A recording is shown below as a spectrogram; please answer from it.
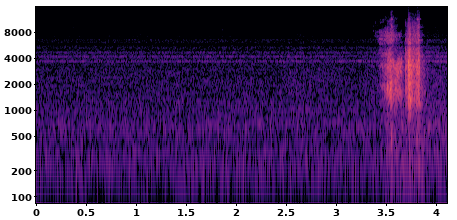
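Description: Faint room tone, then about three and a half seconds in a brief crackle of two quick plastic scrapes as a plastic wedge and segmental matrix band are worked into place between the teeth of a plastic dental model.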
